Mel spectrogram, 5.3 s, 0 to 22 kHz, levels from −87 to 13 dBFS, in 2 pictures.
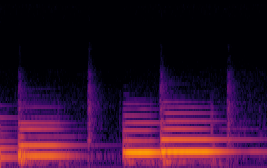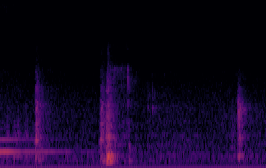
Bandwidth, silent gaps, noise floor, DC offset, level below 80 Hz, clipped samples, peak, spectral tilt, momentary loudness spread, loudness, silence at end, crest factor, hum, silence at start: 3.3 kHz; none; -66 dBFS; under 0.1%; -62 dBFS; under 0.1%; -8 dBFS; -10.5 dB/octave; 20 LU; -19 LUFS; 1.55 s; 16 dB; none; 0 s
